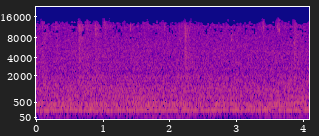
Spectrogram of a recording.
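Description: Steady low hum with a faint hiss behind it, unchanging throughout: the room's background noise.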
